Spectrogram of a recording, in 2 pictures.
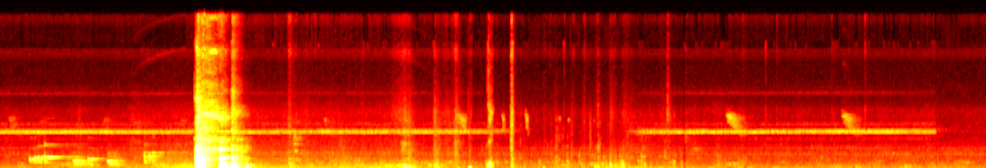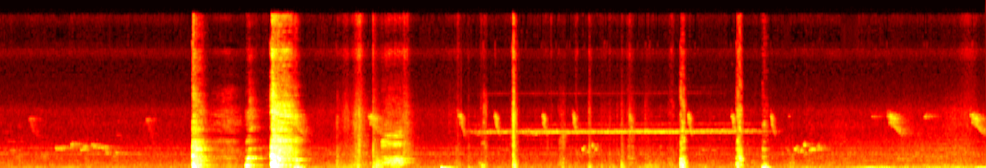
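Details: Short dry tickling coughs in two clusters of two or three from an irritated throat, with throat clearing, in a massage-therapy demonstration for relieving tickling cough and loosening mucus.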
